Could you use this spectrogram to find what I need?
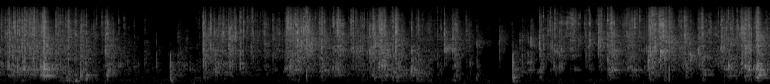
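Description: Plastic wrapping crinkles and rustles as hands tear open a package.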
